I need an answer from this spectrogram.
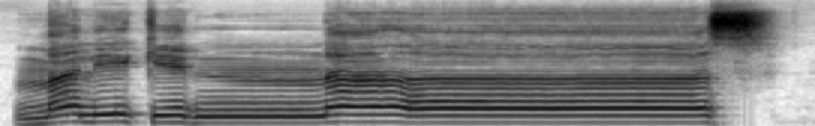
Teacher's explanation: نون میں تشدید ہے تو نون میں غنہ بھی کریں گے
